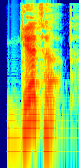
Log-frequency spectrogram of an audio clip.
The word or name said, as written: get-up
